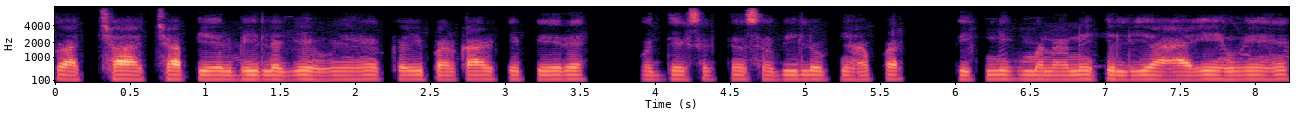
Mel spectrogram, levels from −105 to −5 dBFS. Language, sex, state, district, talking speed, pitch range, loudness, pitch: Hindi, male, Chhattisgarh, Raigarh, 195 wpm, 125-130 Hz, -30 LUFS, 125 Hz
